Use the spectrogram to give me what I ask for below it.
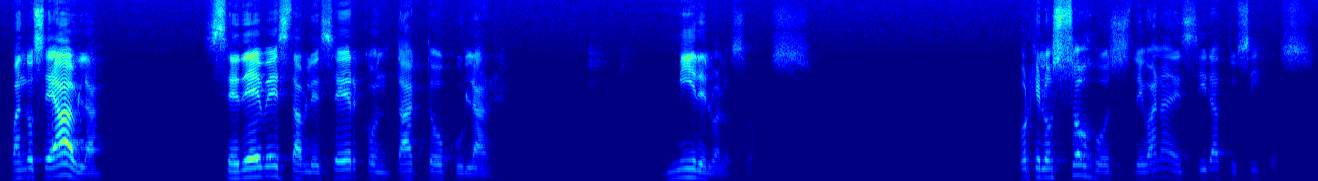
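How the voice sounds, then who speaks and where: A man's voice: mid-range voice, takes it slowly, pauses often, bright, forceful tone. A male pastor preaching a sermon, mixing humorous family stories with teaching. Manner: humorous, anecdotal preaching with acted quotes.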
